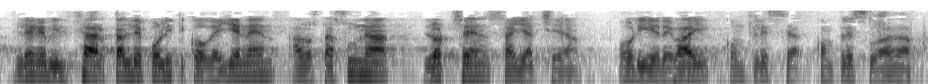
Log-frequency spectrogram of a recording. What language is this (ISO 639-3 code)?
eus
